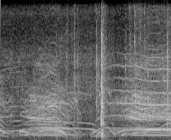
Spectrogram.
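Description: Crowd of spectators yelling and cheering, many voices overlapping, as a runner comes home. One sharp smack cuts through about a second in.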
